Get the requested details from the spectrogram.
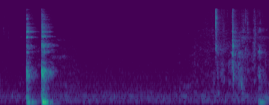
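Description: Two sharp glass clinks ring out close together as glasses are toasted, then after a quiet pause a soft, crackling hiss of a carbonated raspberry framboise beer from Madison, aged in French oak barrels, fizzing in a glass rises briefly near the end.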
